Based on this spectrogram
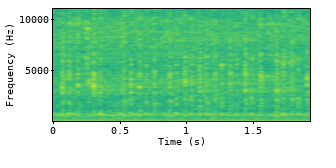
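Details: Salvage-auction wrecked 2013 Harley-Davidson Heritage Softail, idling while seats are fitted; deep, even loping thump, steady beat, no tapping or misses. Exhaust sounds real good, normal idle.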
